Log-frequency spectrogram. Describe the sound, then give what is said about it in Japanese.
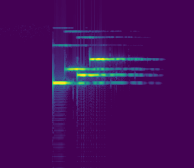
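A mobile phone's incoming email notification tone sounds once, a bright electronic melody of a few quick rising notes that lasts about a second, clear with no other sounds around it. “相手の見えるところで携帯電話のメールチェックや返信はしない。 ブルル、ブルル。”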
